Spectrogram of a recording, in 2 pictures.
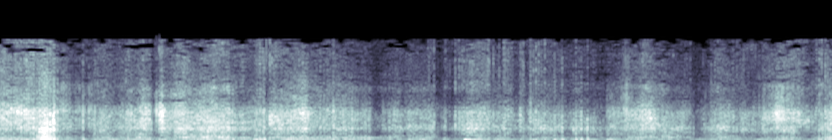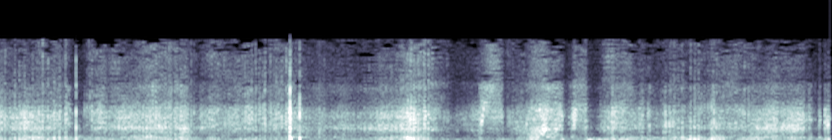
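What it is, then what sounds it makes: Leather gloves rubbed together. Black leather gloves worn on both hands are wrung and squeezed together, giving a steady creaking and crinkling of leather with bright rustle and scattered sharp crackles. The texture stays continuous throughout, with a few louder squeaks standing out.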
